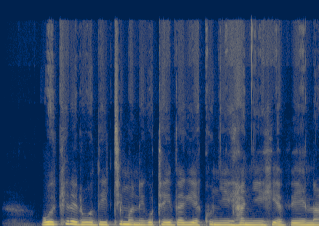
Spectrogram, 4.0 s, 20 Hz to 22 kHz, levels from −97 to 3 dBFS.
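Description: No technical faults are audible.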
